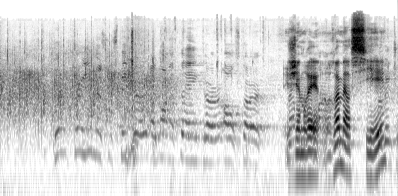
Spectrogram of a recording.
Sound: applause

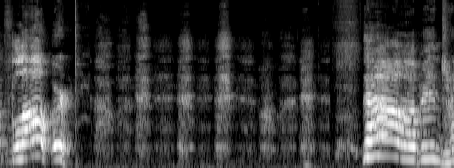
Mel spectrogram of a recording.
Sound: lamaze breathing

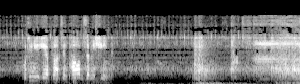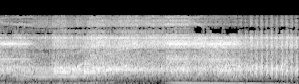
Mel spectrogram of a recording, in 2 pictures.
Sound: teleporting noise is heard

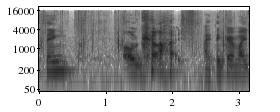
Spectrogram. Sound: chuckles

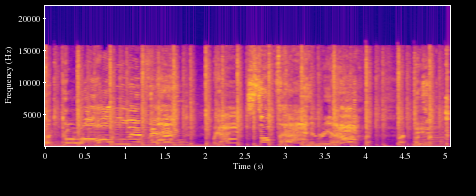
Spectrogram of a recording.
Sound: chicken noises

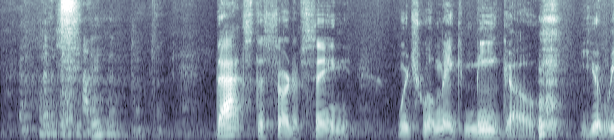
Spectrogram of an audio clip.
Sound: laughter

